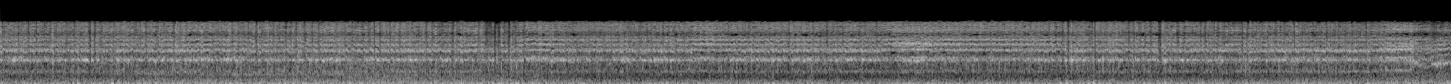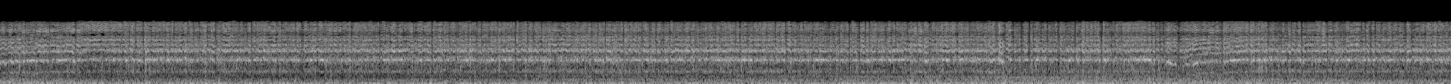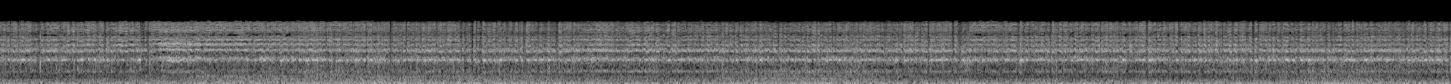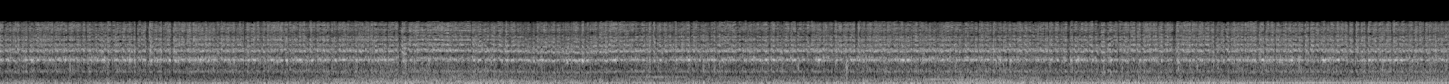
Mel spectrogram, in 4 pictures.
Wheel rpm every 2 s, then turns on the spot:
160, 160, 160, 160, 160, 160, 160, 150, 160, 160, 160, 160, 160, 150, 160, 160, 160, 160, 160, 160, 160, 160, 160, 160, 160, 160, 160, 160, 160.
none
